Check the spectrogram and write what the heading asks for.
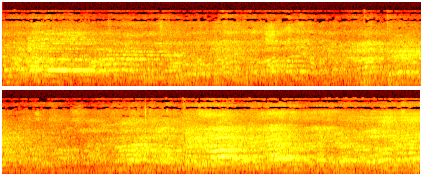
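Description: Crowd chatter: many people talking over one another. It is louder about a second in and again near the end.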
